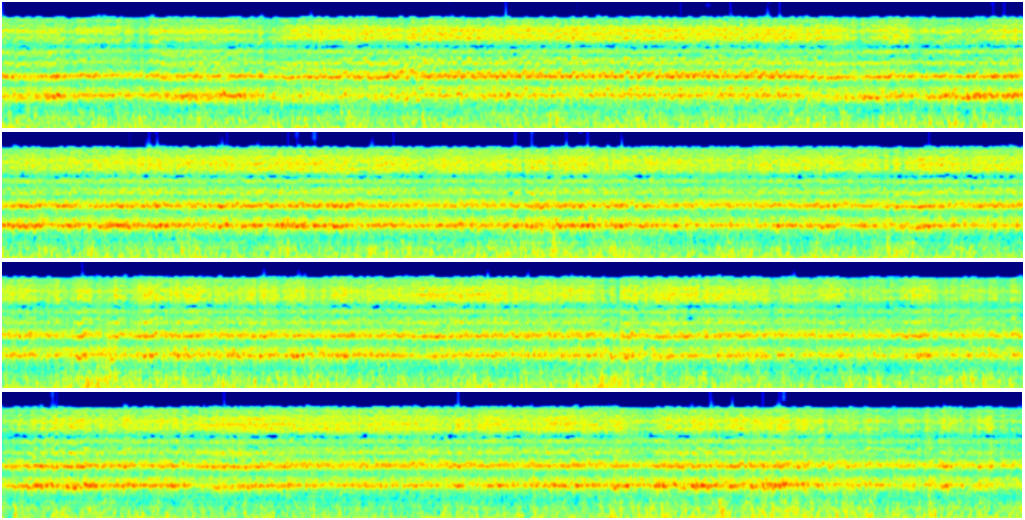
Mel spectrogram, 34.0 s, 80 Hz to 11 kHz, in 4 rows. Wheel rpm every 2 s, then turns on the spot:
220, 200, 190, 200, 230, 230, 230, 230, 230, 240, 230, 230, 230, 220, 230, 240, 230.
none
